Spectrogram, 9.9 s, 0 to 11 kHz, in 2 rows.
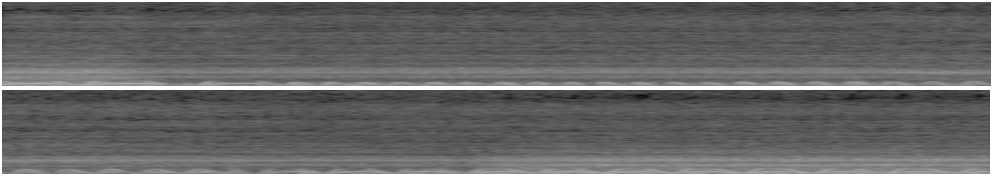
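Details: Neptune 4 Pro 3D printer: a rapid, repeating high squeak about three times a second over a steady hum during operation.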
